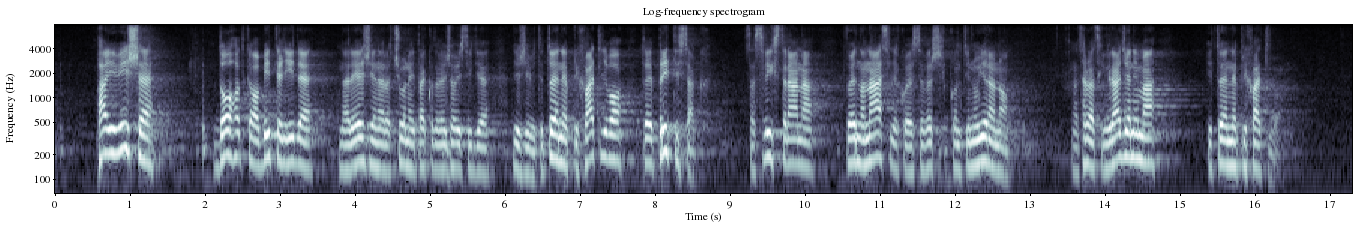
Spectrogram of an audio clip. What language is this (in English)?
Croatian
